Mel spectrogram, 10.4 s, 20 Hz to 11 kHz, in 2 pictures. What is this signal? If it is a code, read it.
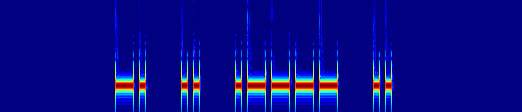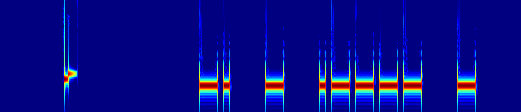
Morse code, heard as a keyed tone, about 20 wpm, spaced as for 14 wpm, 700 Hz. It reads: NI1I NT1T
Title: 042 Lesson 8g - Number 1 - Call Signs 20wpm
